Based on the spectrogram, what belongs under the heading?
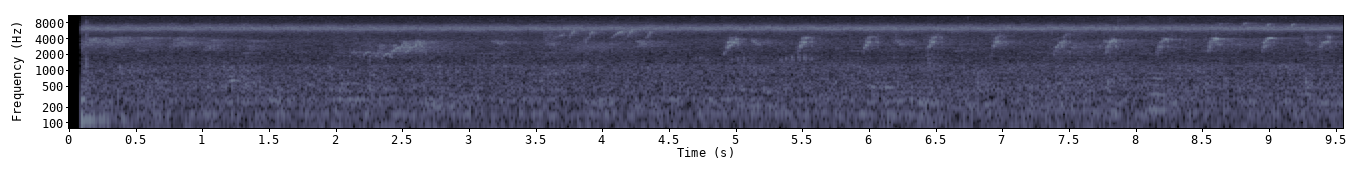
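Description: Bar-winged flycatcher-shrike giving short, high, sharp chirps and quick little trills at uneven intervals, over a steady high insect drone.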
